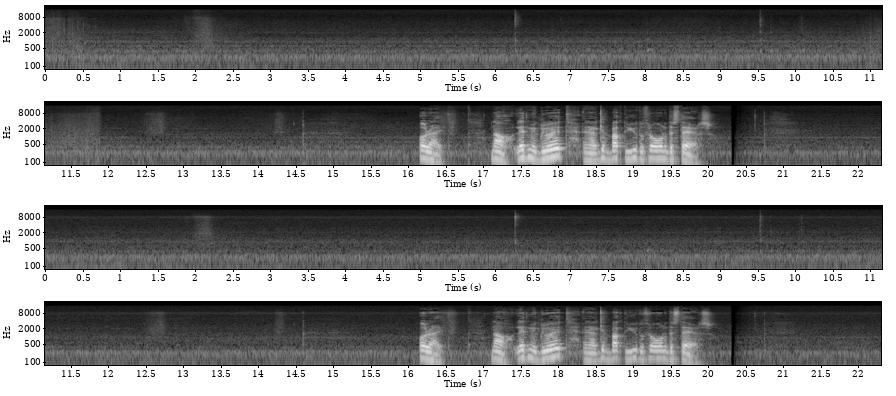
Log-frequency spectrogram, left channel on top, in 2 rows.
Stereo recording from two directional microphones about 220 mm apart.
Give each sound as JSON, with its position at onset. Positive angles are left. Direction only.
{"t": 16.1, "sound": "speech", "side_deg": 15}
